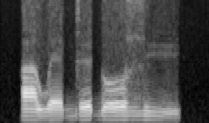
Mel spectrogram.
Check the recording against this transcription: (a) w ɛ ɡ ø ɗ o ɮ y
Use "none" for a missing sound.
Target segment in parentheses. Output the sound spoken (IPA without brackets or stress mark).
a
